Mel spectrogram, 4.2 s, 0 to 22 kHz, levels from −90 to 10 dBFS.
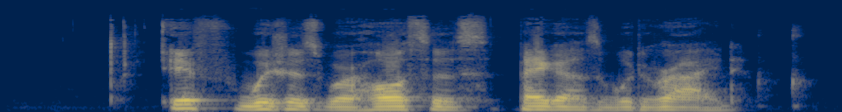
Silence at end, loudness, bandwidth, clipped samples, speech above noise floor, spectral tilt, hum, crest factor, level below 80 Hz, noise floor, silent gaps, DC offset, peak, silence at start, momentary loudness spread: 0.6 s; -17 LUFS; 11 kHz; under 0.1%; 64 dB; -7 dB/octave; none; 18 dB; -50 dBFS; -80 dBFS; none; under 0.1%; 0 dBFS; 0.85 s; 12 LU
